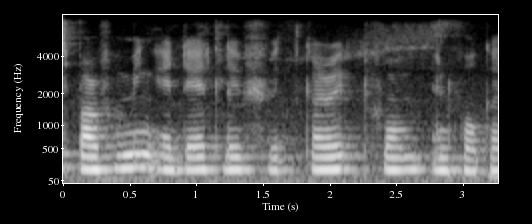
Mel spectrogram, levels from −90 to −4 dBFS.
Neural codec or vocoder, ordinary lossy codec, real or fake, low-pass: none; none; real; 7.2 kHz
